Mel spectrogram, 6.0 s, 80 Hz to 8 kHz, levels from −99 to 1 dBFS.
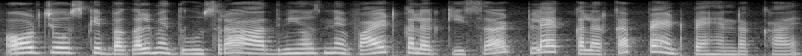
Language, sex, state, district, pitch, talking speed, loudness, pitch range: Hindi, female, Rajasthan, Jaipur, 220 Hz, 210 wpm, -18 LUFS, 190-250 Hz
